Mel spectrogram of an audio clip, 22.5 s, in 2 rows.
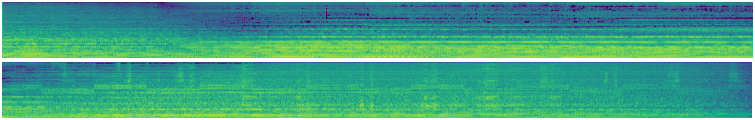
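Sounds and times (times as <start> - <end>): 
atmosphere: 0.0 - 22.5.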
